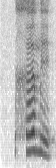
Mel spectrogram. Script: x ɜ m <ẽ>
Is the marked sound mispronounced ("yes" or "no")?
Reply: yes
